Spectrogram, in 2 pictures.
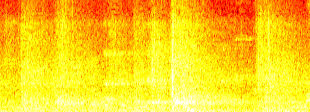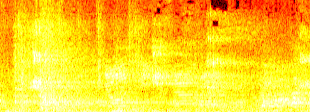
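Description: Squash shoes squeak on a wooden floor.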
